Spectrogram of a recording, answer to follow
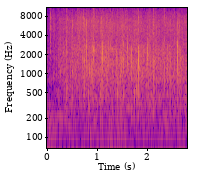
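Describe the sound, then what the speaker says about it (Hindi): An audience claps and applauds at a business event in Nepal, a dense, steady wash of many hands that stays loud from start to finish. "एक जोरदार ताली"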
